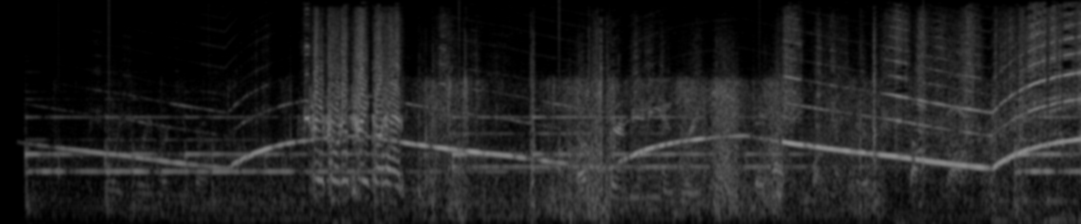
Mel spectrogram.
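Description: Emergency vehicle siren wailing. Its pitch falls slowly, then sweeps quickly back up, repeating every three seconds or so, with a steady tone held underneath. Voices are heard briefly a few seconds in.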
